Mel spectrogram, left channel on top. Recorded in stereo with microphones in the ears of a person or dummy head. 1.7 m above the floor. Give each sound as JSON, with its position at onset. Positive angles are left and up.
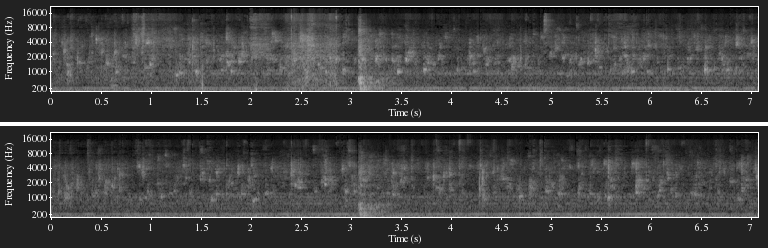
{"t": 3.1, "sound": "a door slam", "side_deg": 35, "distance_m": 2.0}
